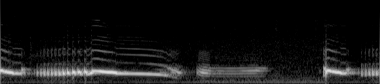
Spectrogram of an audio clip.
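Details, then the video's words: Ringneck dove lure call: a pulsing coo that sinks gradually in pitch, a short level tail, a pause, then the sharp opening note of the next coo. "PANCINGAN TERCEPAT BURUNG PUTER FULL GACOR"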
